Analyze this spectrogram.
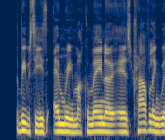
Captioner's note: none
